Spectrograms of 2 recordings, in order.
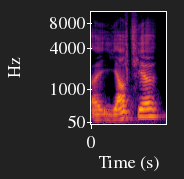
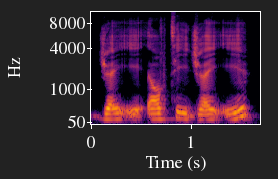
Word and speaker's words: Jeltje: mother's name was Jeltje, Jeltje. The father's name was Berend or Berend, Berend. I'm pronouncing them the Dutch way, and there's a story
